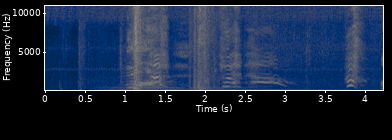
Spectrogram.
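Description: A girl cries out in alarm.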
